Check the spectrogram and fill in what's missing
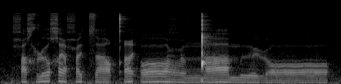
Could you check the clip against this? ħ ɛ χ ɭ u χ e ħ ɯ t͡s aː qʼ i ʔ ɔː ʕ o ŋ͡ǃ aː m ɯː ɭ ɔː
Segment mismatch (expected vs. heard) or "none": none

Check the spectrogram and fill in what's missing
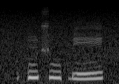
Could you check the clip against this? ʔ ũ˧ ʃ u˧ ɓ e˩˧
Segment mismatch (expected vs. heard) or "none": none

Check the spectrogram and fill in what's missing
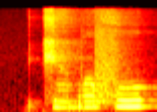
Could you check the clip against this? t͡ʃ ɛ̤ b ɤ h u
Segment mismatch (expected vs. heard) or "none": h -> f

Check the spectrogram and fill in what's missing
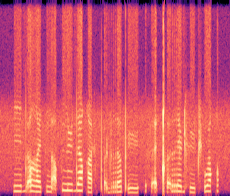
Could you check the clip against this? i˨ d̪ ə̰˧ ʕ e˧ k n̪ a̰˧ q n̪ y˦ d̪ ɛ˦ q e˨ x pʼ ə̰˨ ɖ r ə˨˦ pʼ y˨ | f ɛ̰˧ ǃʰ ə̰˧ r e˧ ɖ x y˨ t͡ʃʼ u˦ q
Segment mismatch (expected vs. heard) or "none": ʕ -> ʁ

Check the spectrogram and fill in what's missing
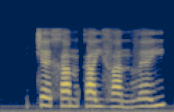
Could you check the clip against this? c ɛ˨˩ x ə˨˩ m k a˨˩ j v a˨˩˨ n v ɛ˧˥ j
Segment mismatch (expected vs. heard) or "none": ə˨˩ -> a˨˩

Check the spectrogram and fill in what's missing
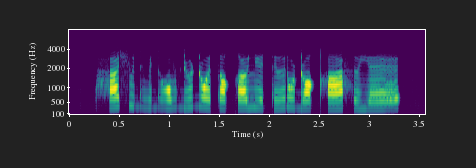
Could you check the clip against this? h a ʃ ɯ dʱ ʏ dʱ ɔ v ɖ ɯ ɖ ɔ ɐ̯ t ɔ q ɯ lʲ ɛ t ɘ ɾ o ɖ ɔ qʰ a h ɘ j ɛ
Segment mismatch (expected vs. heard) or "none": none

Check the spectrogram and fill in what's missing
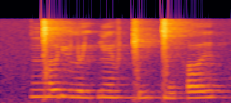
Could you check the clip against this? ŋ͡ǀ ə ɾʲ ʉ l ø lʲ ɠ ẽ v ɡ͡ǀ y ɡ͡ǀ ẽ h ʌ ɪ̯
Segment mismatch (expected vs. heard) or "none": none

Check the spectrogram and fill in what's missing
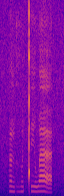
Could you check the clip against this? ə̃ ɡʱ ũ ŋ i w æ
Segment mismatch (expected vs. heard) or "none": ŋ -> ǃ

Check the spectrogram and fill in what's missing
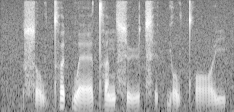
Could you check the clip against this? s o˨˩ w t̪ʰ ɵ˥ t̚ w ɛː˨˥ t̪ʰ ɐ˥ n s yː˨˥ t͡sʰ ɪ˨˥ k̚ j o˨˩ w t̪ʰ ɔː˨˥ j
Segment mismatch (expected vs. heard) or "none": ɔː˨˥ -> ɔː˨˧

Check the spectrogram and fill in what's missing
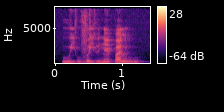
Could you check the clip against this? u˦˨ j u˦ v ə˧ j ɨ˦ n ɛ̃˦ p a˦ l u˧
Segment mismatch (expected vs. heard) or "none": none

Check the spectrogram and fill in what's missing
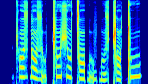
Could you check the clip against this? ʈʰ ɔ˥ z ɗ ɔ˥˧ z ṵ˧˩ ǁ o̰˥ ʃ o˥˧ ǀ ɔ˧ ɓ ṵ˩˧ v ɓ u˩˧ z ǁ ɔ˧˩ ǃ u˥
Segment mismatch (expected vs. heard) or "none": o̰˥ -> o˥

